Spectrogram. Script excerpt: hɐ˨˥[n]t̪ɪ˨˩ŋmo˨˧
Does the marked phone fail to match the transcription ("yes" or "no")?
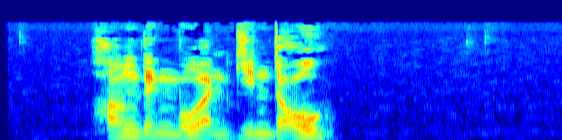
yes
